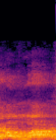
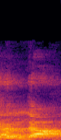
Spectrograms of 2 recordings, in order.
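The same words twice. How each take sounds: First: अल्लाह with a full, dark L; round heavy Allah. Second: अल्लाह said with a light, thin L; thin Allah wrong. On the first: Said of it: "मुंह को गोल करके पढ़ेंगे". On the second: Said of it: "अगर कहेंगे तो गलत होगा". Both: Shown as a demonstration.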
